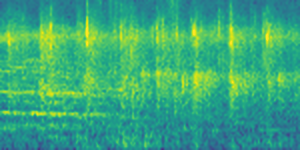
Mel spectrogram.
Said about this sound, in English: round of applause for our volunteers.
